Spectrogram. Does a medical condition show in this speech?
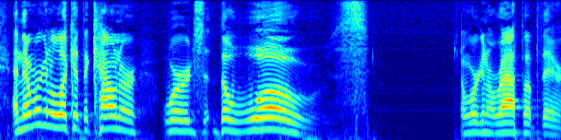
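No.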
